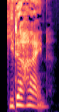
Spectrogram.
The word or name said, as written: gitterhegn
